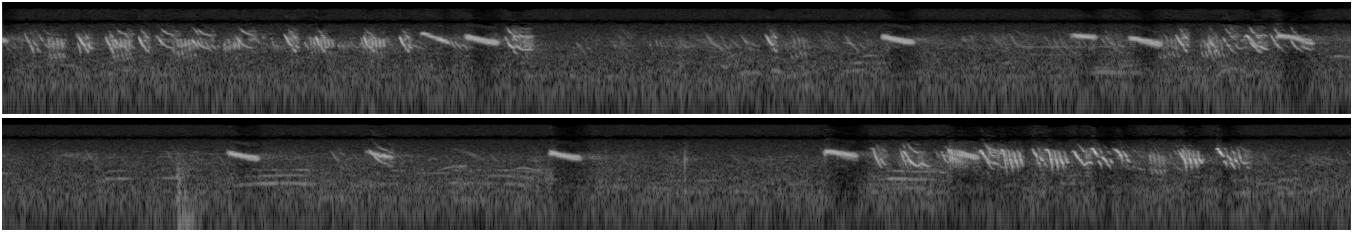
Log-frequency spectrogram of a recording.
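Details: A large backyard colony of Purple Martins in Finger, Tennessee chatters in dense bursts of gurgling, twittering calls, several birds at once, with brief quiet gaps between flurries, possibly after the birds were spooked.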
